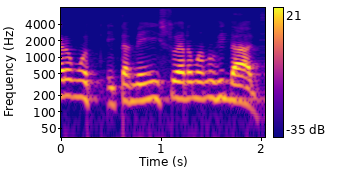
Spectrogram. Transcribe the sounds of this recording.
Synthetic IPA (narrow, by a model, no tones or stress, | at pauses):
ɛɾɐũmɐɪt̪ɐ̃mbẽj̃isʊɛɾɐũmɐnovid̪ad̪ɪ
